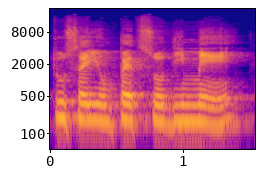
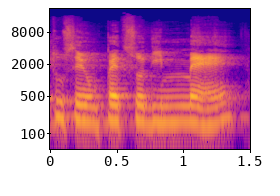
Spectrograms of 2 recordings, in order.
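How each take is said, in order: First: The final vowel in 'me' is closed. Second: The final vowel in 'me' is open. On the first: The singer is calling someone a part of herself. "non dice tu sei un pezzo di me" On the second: The singer is hinting at a cut-off vulgar insult. "ma dice tu sei un pezzo di me"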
